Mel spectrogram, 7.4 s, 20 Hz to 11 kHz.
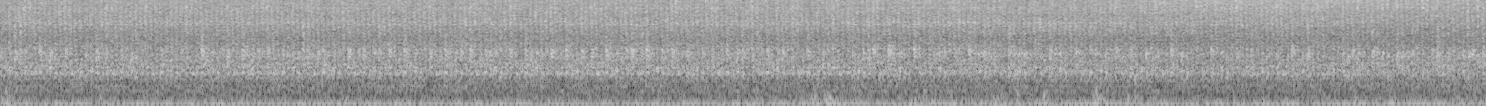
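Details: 6.2L diesel truck with rough-idle history, cold morning start after fitting a clear fuel line from filter to injection pump: line empty, starts right up, fills, steady even idle clatter with no stumbles; owner suspects the old line was the problem; normal idle.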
